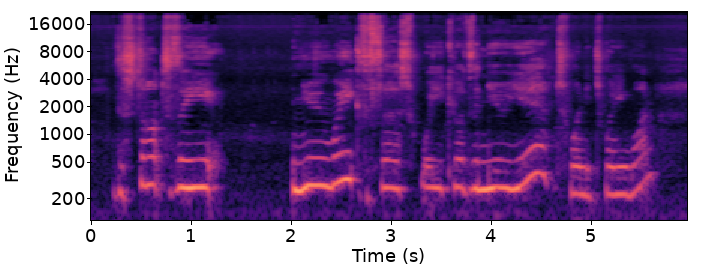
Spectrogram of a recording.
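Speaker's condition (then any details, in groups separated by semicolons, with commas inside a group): No condition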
